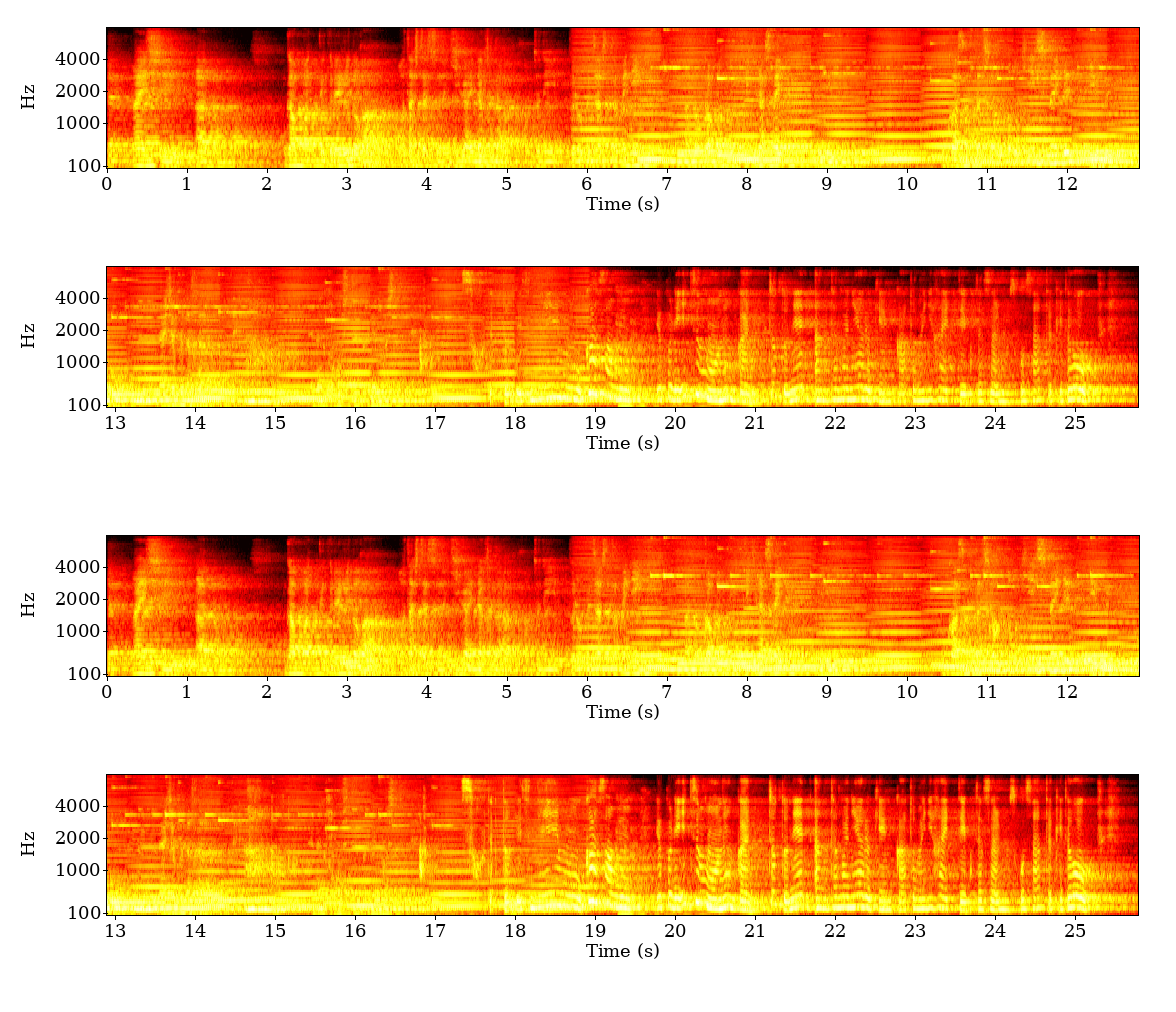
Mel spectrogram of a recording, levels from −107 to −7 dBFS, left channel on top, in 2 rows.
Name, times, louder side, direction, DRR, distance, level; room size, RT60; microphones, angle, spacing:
voice 1, 0.0-1.6 2.2-6.9 7.2-8.5 8.8-9.4 10.4-13.1 13.5-14.6 15.4-16.8 19.3-19.5, equal, 15° left, -3 dB, 3.2 m, -23 dB
sound 1, 5.8-18.9, equal, 90° left, 2.0 m, -25 dB
sound 2, 6.6-18.6, right 2 dB, 5° right, 2.6 m, -24 dB
voice 2, 12.9-13.7 14.6-15.5 16.8-16.9 17.3-19.5 19.8-25.5, right 2 dB, 35° right, 8 dB, 0.7 m, -19 dB
20.0 x 7.7 x 9.0 m, 2.7 s
head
